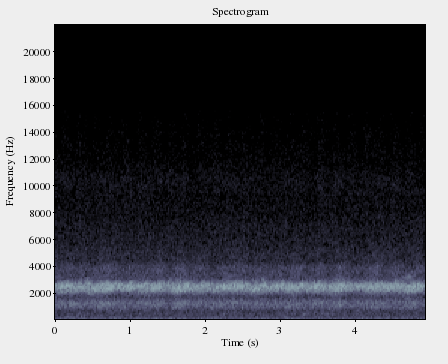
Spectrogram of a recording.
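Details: Night chorus of many frogs, plentiful after two consecutive wet years; countless high calls blend into a continuous, even, ringing drone that holds steady throughout.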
